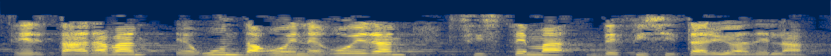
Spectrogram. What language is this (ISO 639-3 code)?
eus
